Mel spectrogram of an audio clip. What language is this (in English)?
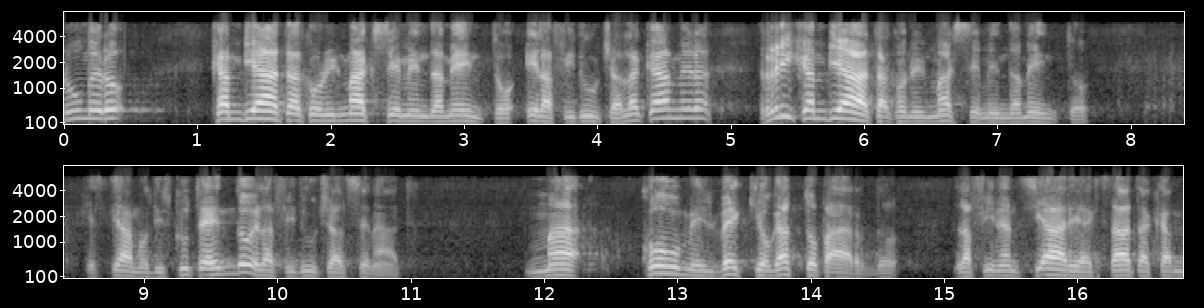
Italian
